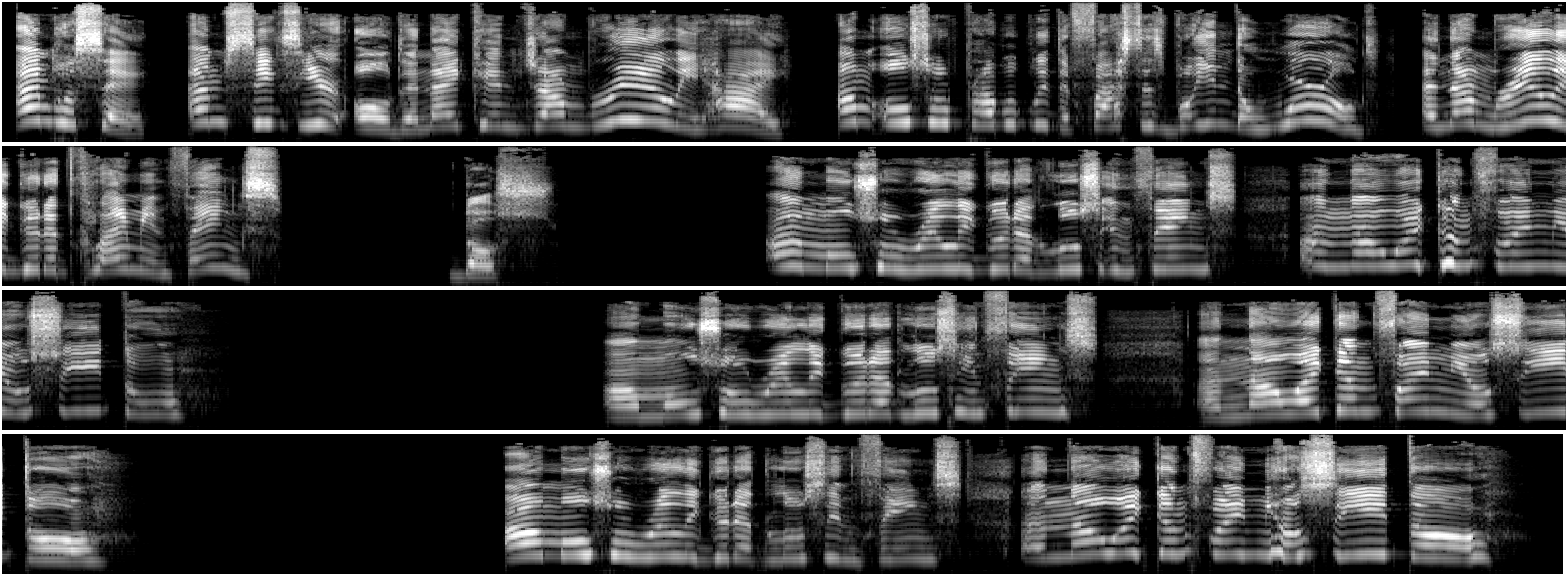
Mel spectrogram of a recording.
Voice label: locutor nino latin american spanish child voice english; English child voices. Latin American accent; Recordings of children voiceovers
